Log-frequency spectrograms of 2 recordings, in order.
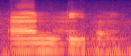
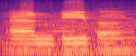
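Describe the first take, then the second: No difference in how they are said.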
